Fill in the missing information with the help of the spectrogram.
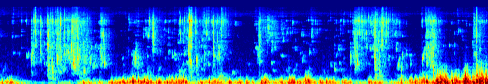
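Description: Water splashing and sloshing irregularly against the hull of a small boat, over an uneven low rumble.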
